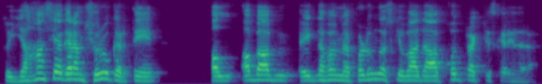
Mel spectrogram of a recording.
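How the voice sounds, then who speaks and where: A man teaching a recitation class, explaining in Hindustani mixed with English and slowly chanting drawn-out verses for students to repeat. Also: fairly high pitch, a bit bright, highs cut off. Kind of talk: online recitation lesson.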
